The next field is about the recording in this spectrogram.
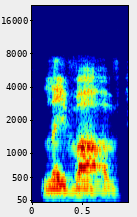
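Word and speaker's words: לבב: It wouldn't be a, it would be lay vave or vav, levav. And vav is an important symbol or a syllable in the Hebrew language.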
